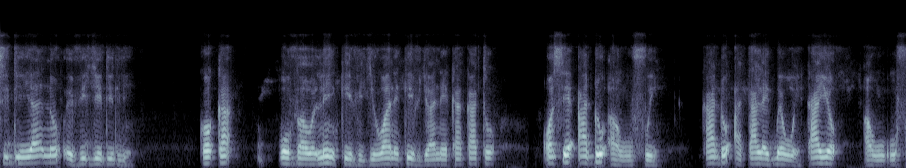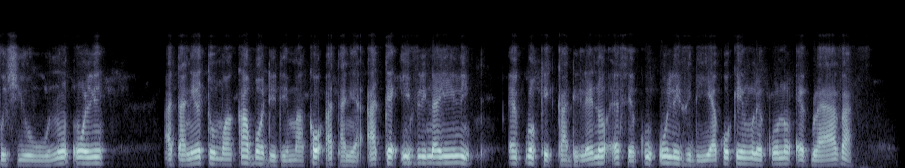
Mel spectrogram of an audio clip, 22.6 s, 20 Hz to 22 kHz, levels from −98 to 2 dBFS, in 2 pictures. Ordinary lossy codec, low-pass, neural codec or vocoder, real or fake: Opus, 16 kbps; 7.2 kHz; codec, 16 kHz, 8 kbps, FunCodec, trained on LibriTTS, 25 frames a second; fake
